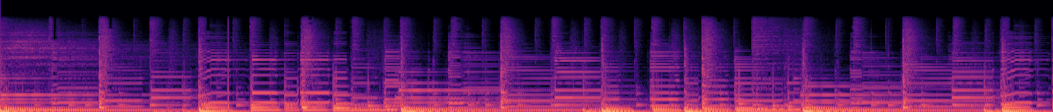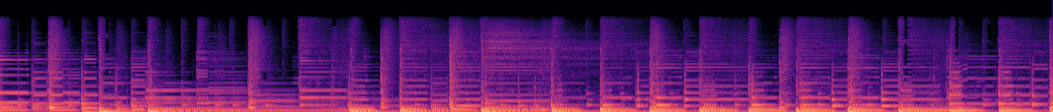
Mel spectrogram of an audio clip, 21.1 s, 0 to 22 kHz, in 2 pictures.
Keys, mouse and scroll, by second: 0.0-1.0 space, 7.0-11.2 drag, 17.3-19.5 drag.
